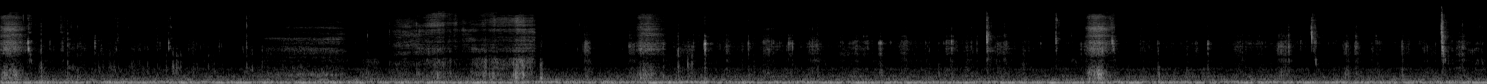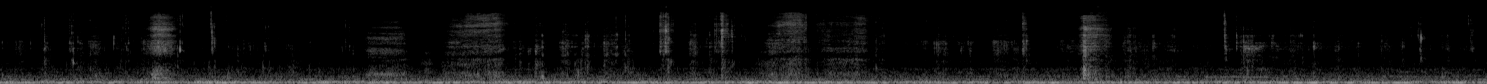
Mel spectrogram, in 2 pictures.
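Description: Close-up eating sounds: chewing and biting noodles with scattered crunches and clicks, and a fork scraping the plate now and then, over a steady low hum.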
